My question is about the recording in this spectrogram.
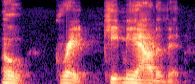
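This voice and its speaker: A man's voice: mid-range voice, moderate pace, sharp tone. A man reading a whiny, fretful teenage boy in an unrehearsed script read-through. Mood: sulky.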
